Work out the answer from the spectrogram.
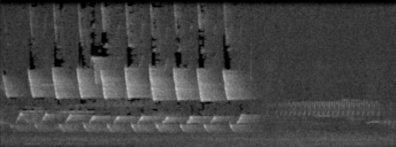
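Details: American robins at a nest while adults feed their nestlings: rapid series of thin, high notes, each a short downslurred chirp, run together at about three per second for three seconds before fading to quiet background hiss.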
